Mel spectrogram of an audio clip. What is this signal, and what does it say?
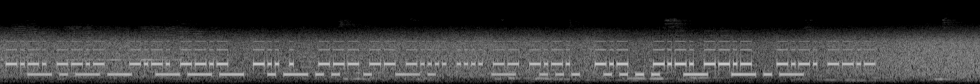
Morse code, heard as two keyed tones, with radio static and the noise of a subway station. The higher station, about 33 wpm, 960 Hz: CQ CQ DE OM6HMC K CQ CQ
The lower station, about 15 wpm, 470 Hz: YOLEN TSHTK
